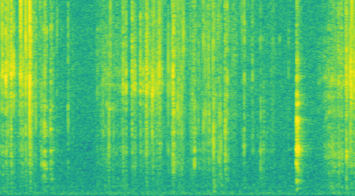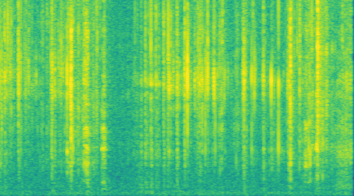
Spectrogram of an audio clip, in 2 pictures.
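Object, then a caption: Dry bar soap scraped with a metal blade. A hand-held dry bar of solid soap, blue coated over with pink paint, is scraped and shaved with a metal knife blade. Bright, crisp scratching and crackling strokes come in quick bursts with a few sharper snaps, while flakes of soap fall away.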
